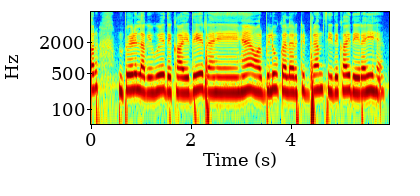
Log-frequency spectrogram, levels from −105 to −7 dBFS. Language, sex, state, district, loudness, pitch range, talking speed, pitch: Hindi, female, Chhattisgarh, Sarguja, -12 LUFS, 215-240 Hz, 170 wpm, 225 Hz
